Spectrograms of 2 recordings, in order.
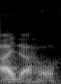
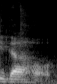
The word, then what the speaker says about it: Idaho: Idaho Idaho Idaho Idaho yeah Idaho don't say Idaho it's not good he another cold State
